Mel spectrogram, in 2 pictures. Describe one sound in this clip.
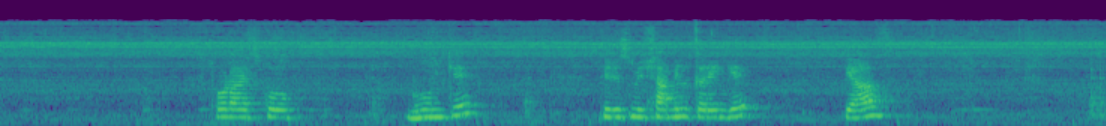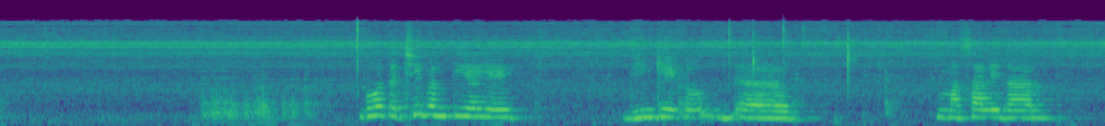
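Seeds sizzle softly in hot oil in a pan.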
